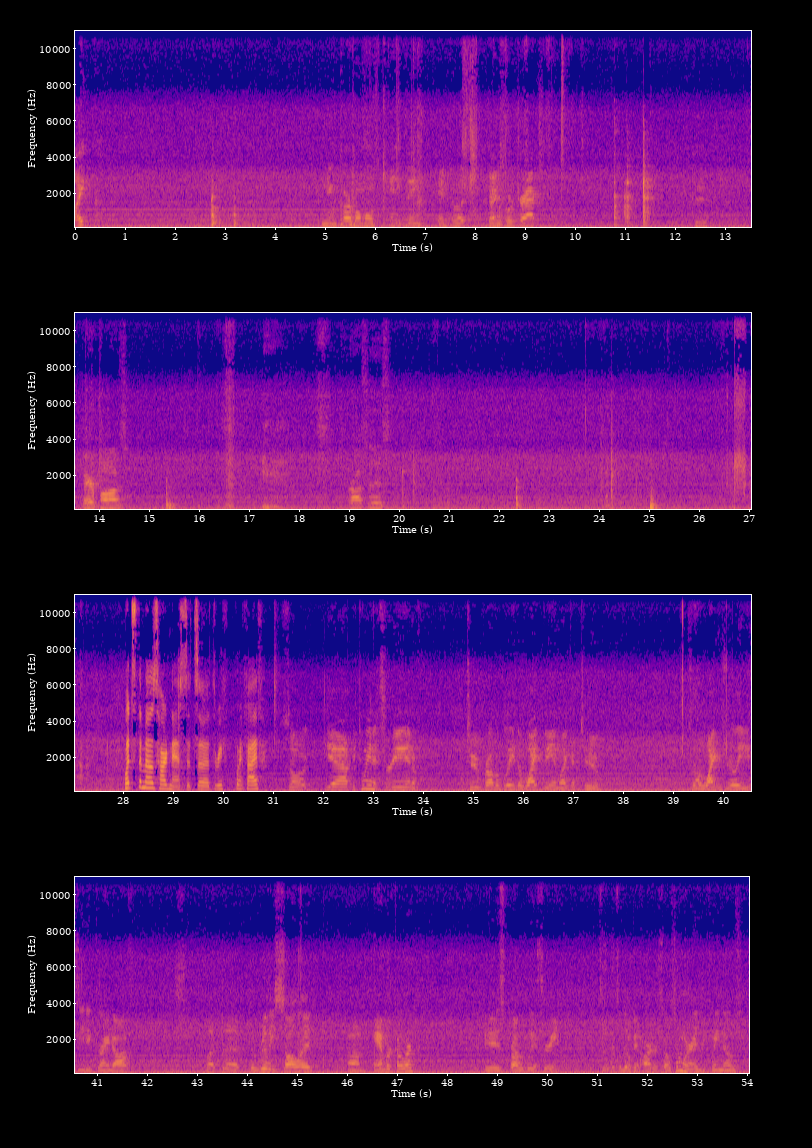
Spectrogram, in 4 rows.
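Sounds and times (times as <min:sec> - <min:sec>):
low room hum: 0:00.0 - 0:54.0
stone knocking on workbench: 0:02.7 - 0:03.3, 0:15.3 - 0:15.6.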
